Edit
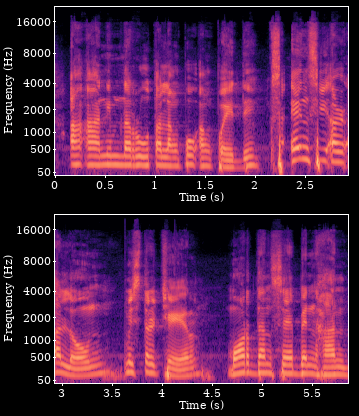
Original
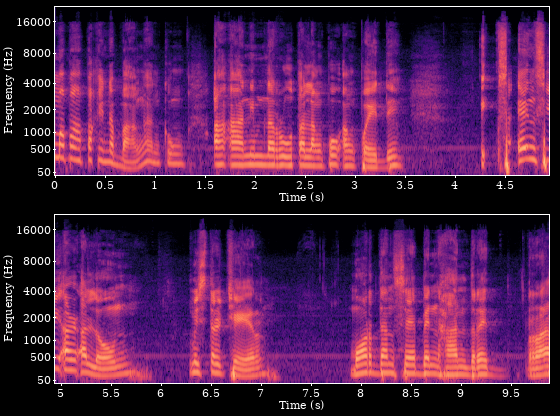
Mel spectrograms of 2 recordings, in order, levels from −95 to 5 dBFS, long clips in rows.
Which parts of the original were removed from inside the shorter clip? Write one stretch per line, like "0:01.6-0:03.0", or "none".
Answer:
0:03.5-0:04.4
0:05.7-0:06.1
0:07.2-0:07.7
